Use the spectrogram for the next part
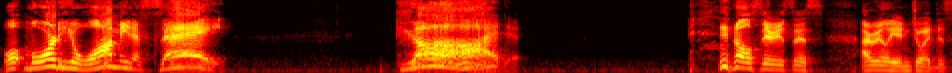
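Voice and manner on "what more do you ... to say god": mock-fed-up yell; exasperated shout. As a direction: throw up your hands and shout. Exasperated outburst at audience.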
